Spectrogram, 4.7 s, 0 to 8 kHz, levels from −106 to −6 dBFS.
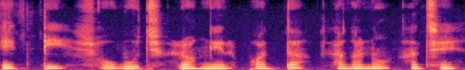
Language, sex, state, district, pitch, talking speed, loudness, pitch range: Bengali, female, West Bengal, Cooch Behar, 220 Hz, 75 wpm, -14 LUFS, 210-225 Hz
